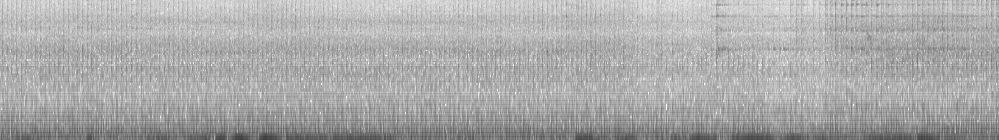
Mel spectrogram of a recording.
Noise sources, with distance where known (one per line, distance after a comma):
jackhammer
